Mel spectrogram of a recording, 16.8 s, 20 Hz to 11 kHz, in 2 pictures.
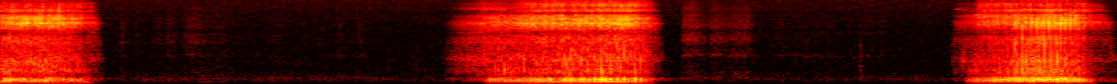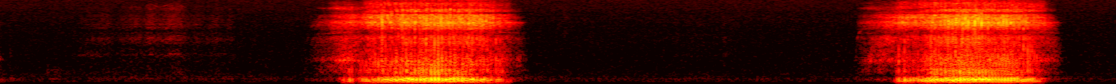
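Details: Sleeping man gives 13 loud, regular snores in a row, about 17 per minute, with quiet pauses between them; snoring sound effect.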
